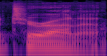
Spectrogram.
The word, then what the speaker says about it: Tirana: Okay, so Tirana, that's how you pronounce that capital.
